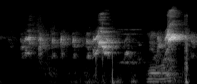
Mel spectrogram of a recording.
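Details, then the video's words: Warbling song of a caged red-whiskered bulbul in the poi-sian (โป้ยเซียน) style, three bubbly chirping bursts, with a person's voice briefly audible near the end. "นกกรงหัวจุก (โป้ยเซียน นกหัวหิน 1)"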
